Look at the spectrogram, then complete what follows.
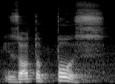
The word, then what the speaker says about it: isótopos: Isótopos, você vai falar a a última meio que como se fosse a última sílaba o mais forte possível. Esquece esse asso. Isótopos.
